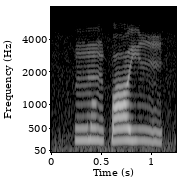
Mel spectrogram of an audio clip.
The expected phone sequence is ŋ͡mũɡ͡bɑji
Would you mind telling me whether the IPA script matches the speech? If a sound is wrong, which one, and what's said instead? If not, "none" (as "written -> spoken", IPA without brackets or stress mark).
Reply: ɑ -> ɒ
